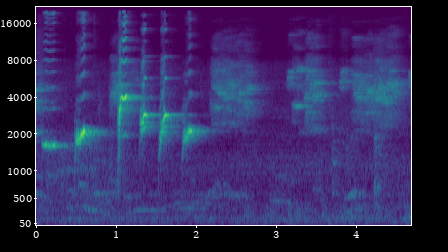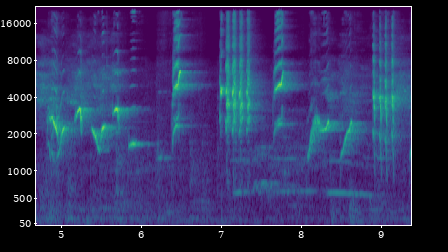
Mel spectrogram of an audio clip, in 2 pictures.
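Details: Tutor singing by a Greater green leafbird from Palembang, with Asian brown flycatcher mimicry: varied high whistled slurs, quick chirps and sharp rattling bursts, delivered in lively uneven phrases.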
